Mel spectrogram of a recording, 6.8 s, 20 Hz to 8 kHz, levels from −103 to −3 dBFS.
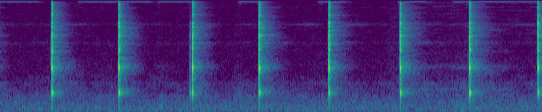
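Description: No technical faults can be heard: the audio carries the ordinary character of a call's microphone processing, with the lowest bass taken out by its high-pass filter and nothing above 8 kHz.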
